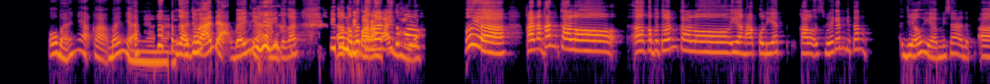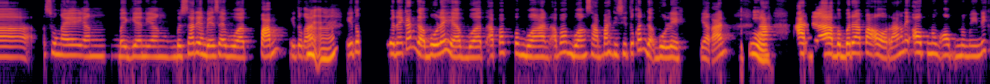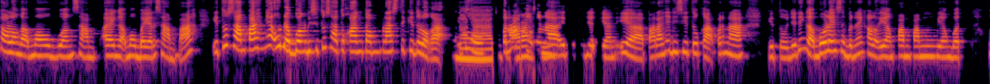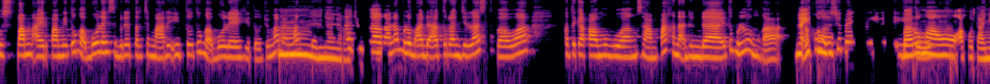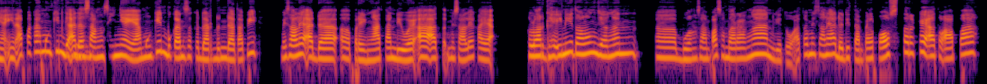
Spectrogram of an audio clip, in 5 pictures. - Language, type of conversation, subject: Indonesian, podcast, Apa alasan orang masih sulit membuang sampah pada tempatnya, menurutmu?
- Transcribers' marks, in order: chuckle; laughing while speaking: "iya"; chuckle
